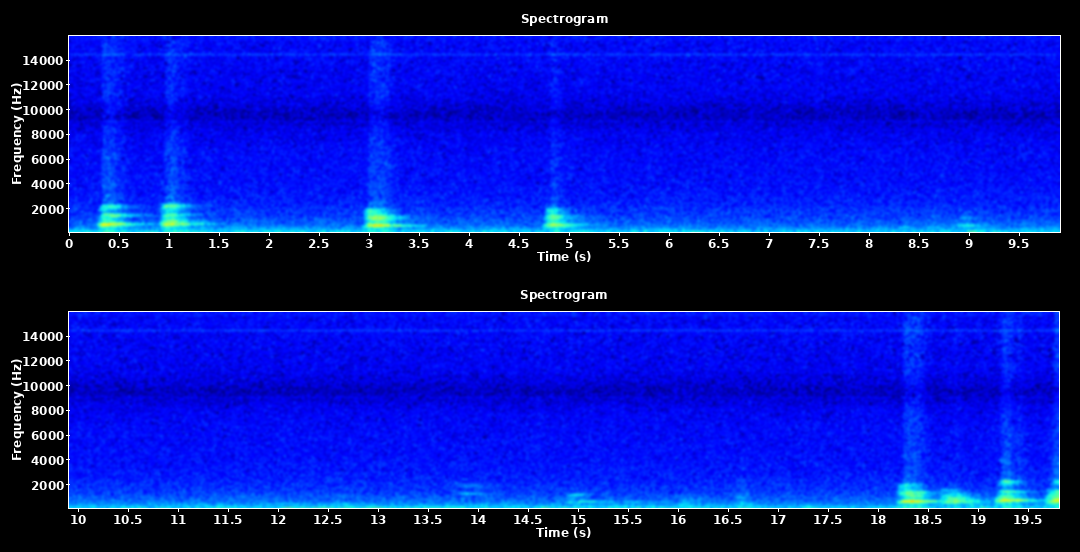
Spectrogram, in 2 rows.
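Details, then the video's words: A dog's barks arrive in scattered pairs and singles, with a long quiet stretch in the middle before a final burst of several barks near the end; a low hum persists underneath. "26 minuts gossos lladrant / 26 minutes barking dogs."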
